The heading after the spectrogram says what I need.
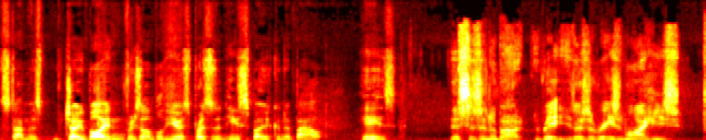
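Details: Adult male speaker (interviewer); Normal fluent speech.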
